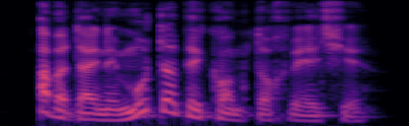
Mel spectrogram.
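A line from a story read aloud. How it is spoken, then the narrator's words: Calling out. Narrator (German): rief Wendy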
